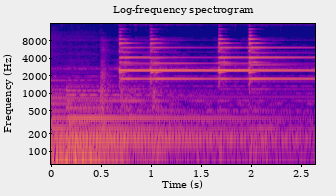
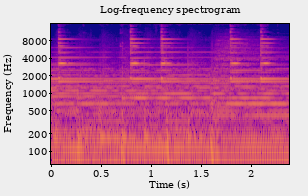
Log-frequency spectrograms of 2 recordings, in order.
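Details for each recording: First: Vintage Chelsea ship's bell clock after overhaul and final hammer-wire adjustment that removed a buzz: clear ringing strokes about once a second with clean sustained tone and no buzz; normal bell strike. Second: Vintage Chelsea ship's bell clock after overhaul: bell strikes ring thin and tinny, lacking full gong body; hammer hitting the gong off, adjusted by bending the hammer wire via the rear access cover.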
